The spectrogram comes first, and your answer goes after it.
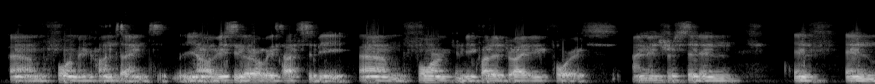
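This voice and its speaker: A man's voice: deep voice, mellow. A man with an American accent, a guest on a phone-in interview, thoughtful and hesitant with many fillers. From Mexico. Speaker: guest writer. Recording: tinny echoey phone line.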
